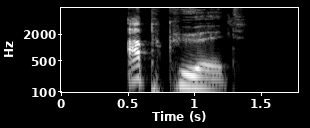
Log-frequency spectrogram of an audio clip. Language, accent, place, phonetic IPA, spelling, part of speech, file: German, Germany, Berlin, [ˈapˌkyːlt], abkühlt, verb, De-abkühlt.ogg
- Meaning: inflection of abkühlen: 1. third-person singular dependent present 2. second-person plural dependent present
